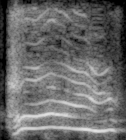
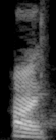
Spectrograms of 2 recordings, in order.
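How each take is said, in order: First: It is said excitedly, with enthusiasm. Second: It is said reluctantly, without enthusiasm.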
